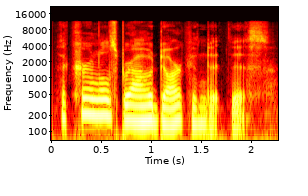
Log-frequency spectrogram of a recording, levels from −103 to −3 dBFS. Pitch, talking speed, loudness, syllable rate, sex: 160 Hz, 160 wpm, -15 LUFS, 5.0 syllables/s, female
